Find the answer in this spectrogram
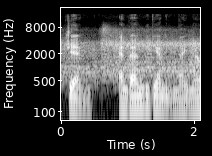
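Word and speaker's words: Djinn: So also, I've made a couple like mispronunciations, like Dijin. I call it Dijin, but it's pronounced Jin.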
